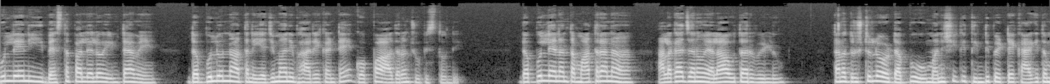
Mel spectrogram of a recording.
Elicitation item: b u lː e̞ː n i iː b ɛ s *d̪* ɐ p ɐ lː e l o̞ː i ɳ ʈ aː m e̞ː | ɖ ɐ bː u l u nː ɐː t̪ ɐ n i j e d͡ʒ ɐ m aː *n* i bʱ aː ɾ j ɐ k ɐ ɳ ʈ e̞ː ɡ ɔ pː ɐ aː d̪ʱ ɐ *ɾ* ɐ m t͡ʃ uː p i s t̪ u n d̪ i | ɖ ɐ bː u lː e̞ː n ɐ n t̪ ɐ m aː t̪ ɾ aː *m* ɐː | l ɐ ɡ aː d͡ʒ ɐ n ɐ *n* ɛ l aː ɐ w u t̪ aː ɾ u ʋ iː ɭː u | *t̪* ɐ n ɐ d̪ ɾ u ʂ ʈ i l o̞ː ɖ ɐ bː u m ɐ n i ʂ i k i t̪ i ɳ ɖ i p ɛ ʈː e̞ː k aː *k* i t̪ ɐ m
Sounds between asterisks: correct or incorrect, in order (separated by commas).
incorrect, correct, correct, incorrect, incorrect, correct, incorrect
